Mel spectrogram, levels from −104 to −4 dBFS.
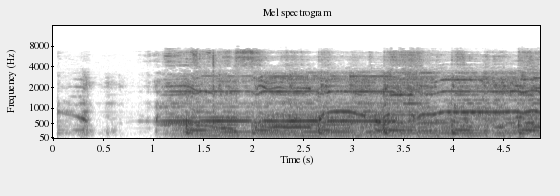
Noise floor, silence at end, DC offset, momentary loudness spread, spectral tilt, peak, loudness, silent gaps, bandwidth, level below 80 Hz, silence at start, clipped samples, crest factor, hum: -70 dBFS; 0 s; under 0.1%; 17 LU; -2 dB/octave; -16 dBFS; -32 LUFS; none; 7.6 kHz; -70 dBFS; 0.05 s; under 0.1%; 16 dB; none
